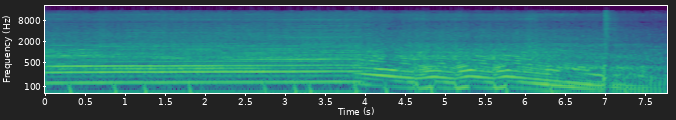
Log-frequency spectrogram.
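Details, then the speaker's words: Motorcycle after carburetor disassembly and reassembly for hesitation on initial throttle and at high rpm: clean idle climbing smoothly as throttle opens, no stumble or popping; normal revving. "Nah kita coba diperhatikannya kita di RPM bawah ini udah normal ini udah langsung udah normal ya"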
